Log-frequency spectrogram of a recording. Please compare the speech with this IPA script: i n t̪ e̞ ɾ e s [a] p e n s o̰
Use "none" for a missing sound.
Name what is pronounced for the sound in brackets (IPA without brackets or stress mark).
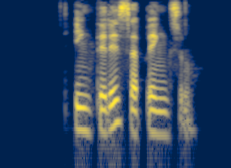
a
